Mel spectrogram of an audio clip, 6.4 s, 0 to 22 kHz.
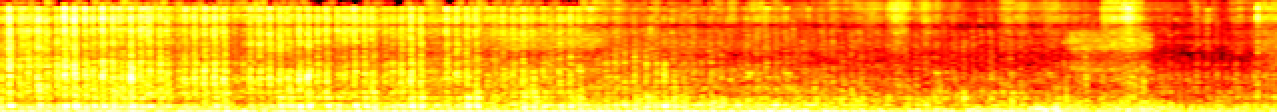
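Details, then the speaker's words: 1982 Mercedes 240D W123 diesel, sat since about 2019, just got running: uneven, lumpy idle with a shaky rhythm that sounds horrible unless the throttle is held; smoke and suspected exhaust leak, damaged air filter housing; cause unconfirmed. "but it's running right now that sounds horrible if you don't hold this down"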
